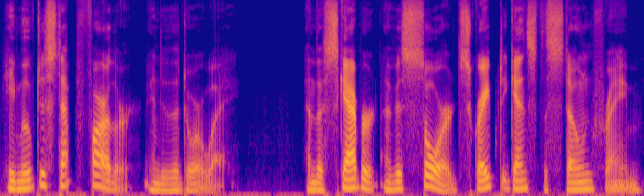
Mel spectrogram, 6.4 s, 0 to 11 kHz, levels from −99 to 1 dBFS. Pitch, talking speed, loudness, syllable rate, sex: 130 Hz, 175 wpm, -22 LUFS, 5.0 syllables/s, male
